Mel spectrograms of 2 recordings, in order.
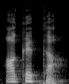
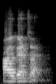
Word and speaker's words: Agatha: Agatha. Agata. Agatha ha? Ben de telaffuz harbiden kötüymüş.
